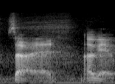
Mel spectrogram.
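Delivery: ordinary talk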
